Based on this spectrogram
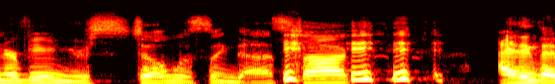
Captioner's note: laughs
